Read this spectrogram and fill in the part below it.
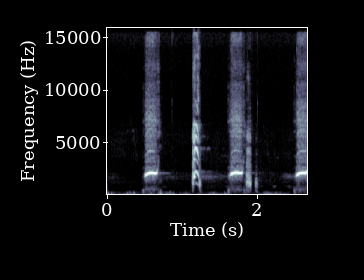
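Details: Grey francolin, known locally as Irani dakhni teetar: clear, slightly rising whistles alternating with harsher, buzzy notes in quick succession over a quiet background.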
